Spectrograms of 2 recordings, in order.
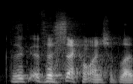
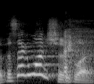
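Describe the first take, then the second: First: Said in the usual way. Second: Louder, higher insistent repeat; emphatic. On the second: Real, not acted. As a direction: push it with excitement.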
